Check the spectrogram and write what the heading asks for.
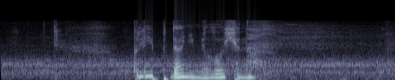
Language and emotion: Russian, sad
